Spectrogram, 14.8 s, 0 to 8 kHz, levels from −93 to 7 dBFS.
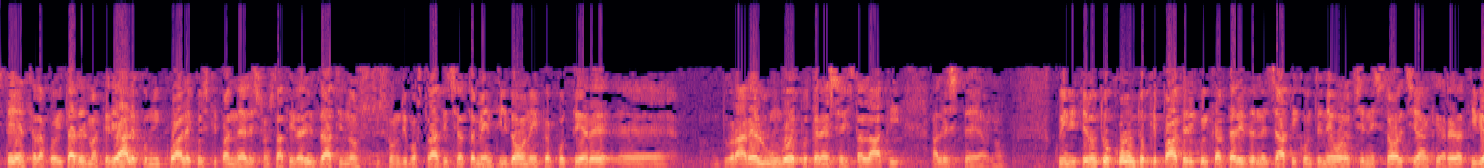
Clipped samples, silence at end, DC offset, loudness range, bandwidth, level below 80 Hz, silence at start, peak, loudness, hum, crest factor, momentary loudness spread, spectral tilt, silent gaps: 0.9%; 0 s; under 0.1%; 2 LU; 8 kHz; -46 dBFS; 0 s; 0 dBFS; -11 LUFS; none; 10 dB; 10 LU; -7 dB/octave; none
